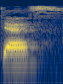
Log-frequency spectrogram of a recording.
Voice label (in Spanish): "yaz", Silabas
